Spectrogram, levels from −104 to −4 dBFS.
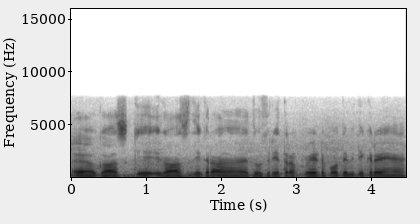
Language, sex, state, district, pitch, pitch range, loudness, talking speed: Hindi, male, Haryana, Charkhi Dadri, 110 Hz, 110-115 Hz, -17 LUFS, 200 wpm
